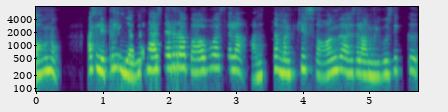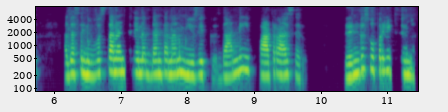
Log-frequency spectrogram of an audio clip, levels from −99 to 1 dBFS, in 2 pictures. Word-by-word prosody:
అవును. 245 +4 +3 0.5
అసలు 275 +1 +3
లిట్రల్లీ 280 +4 -1 0.2
ఎవరు 215 +4 -3
రాశాడురా 290 +3 +3
బాబు 255 +3 0
అసల! 285 -2 -4 0.3
అంత 205 +3 -5 0.2
మంచి 225 +4 -1 0.2
సాంగసలా 230 +2 -1
ఆ - - +1
మ్యూజిక్కు, 250 +6 -6 0.5
అదసలు 220 +3 +1
'నువ్వొస్తానంటే 235 +3 +2
నేనొద్దంటానా' 220 0 0
అని 235 +1 +4
మ్యూజిక్కు, 210 +1 -1 0.2
దాన్ని 220 +8 0 0.3
పాట 200 -1 +4
రాశారు. 205 -3 -3 0.7
2 220 +8 +4
సూపర్ 260 -2 0
హిట్ 255 - -5
సినిమాలు. 210 -3 0
225 Hz, 125 wpm, -19 LUFS, 210-255 Hz, 0.7 s, అని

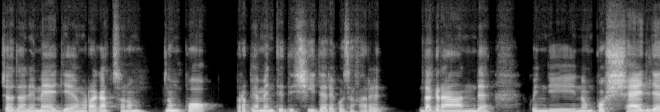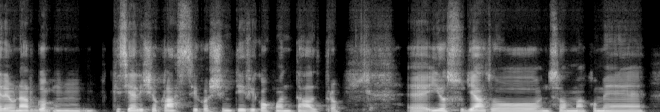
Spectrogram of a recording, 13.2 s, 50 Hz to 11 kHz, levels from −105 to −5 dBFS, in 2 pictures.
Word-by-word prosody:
già 105 - +1
dalle 100 -1 0
medie 100 -1 +2
un 100 +1 -1
ragazzo 110 0 +2
non 100 0 -2 0.2
non 115 0 +1
può 100 -7 +3 0.2
propriamente 105 +1 -1
decidere 105 -1 -1
cosa 105 0 -6
fare 100 -2 -6 0.2
da 105 - +4
grande, 95 -2 +3 0.3
quindi 95 -2 -2
non 100 +2 -1
può 115 - +1
scegliere 110 -2 +5
un 105 +1 0
argo 110 0 +2
mhmm, 105 0 -5
che - - -12
sia 115 +1 +2
il 110 - 0
liceo 110 +1 -2
classico, 110 0 -1
scientifico 110 -1 -2
o 100 - -9
quant'altro. 100 -3 -3 0.6
Ehm, 90 0 -3
io 130 +3 +2
ho - - -3
studiato 105 -5 0
insomma 100 -1 -3
come, 95 -1 -4
105 Hz, 160 wpm, -24 LUFS, 100-110 Hz, 0.6 s, scegliere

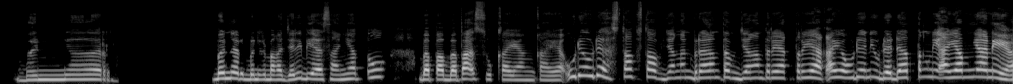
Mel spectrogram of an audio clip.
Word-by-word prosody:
Bener. 220 +3 0 1.1
Bener 270 +2 +2
bener 230 -1 -1
banget. 220 0 0
Jadi 270 - -3
biasanya 235 0 0
tuh 330 +5 -4 0.3
bapak-bapak 225 +1 +3
suka 225 -3 -5
yang 205 -1 -6
kayak, 205 - -5
"Udah 400 +2 0
udah, 380 -5 +1
stop 360 +7 -3
stop! 340 -2 +2
Jangan 305 +3 -5
berantem, 310 0 -1
jangan 290 +3 -1
teriak-teriak. 300 0 0
Ayo, 320 -1 +2
udah 335 +2 -2
nih 330 0 -7
udah 275 -1 +4
dateng 320 +3 +1
nih 340 - -1
ayamnya 330 +2 +4
nih 290 - +5
ya." - - +4
275 Hz, 165 wpm, -23 LUFS, 225-320 Hz, 1.1 s, nih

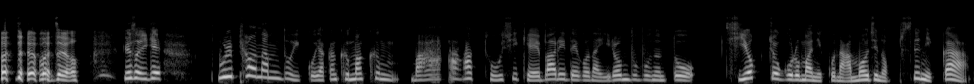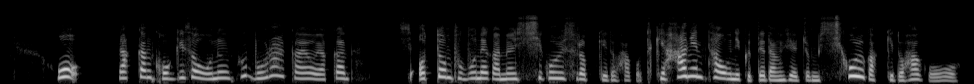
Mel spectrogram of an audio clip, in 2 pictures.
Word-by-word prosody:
맞아요, 285 -2 +7
맞아요. 225 -6 +5 0.4
그래서 285 0 +4
이게 270 +1 +3 0.5
불편함도 330 - +2
있고 195 0 -6
약간 230 +4 -4
그만큼 240 -2 -2
막 205 +2 -7 0.4
도시 215 +3 -8
개발이 230 +3 0
되거나 195 -3 -4
이런 205 +7 -1
부분은 205 -2 -6
또 195 -4 0 0.3
지역적으로만 225 - +1
있고 165 +3 -5
나머지는 185 +5 +1
없으니까 230 - 0 0.6
어 350 +2 +8 0.4
약간 300 +3 +1
거기서 295 +4 -1
오는 280 +2 0
그 370 - -7
뭐랄까요? 285 -5 -3
약간 245 +4 -1 0.5
시 - - -13
어떤 315 +5 +2
부분에 275 0 0
가면 250 0 +1
시골스럽기도 250 -6 -4
하고 195 -1 -13
특히 265 - -2
한인 365 +5 +4
타운이 275 -7 +3
그때 205 -1 -3
당시에 200 0 -1
좀 185 +1 -5
시골 385 - +5
같기도 205 - -4
하고 175 -6 -5
240 Hz, 320 characters per minute, -25 LUFS, 205-285 Hz, 0.6 s, 어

